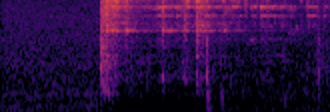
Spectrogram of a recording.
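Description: Glass breaks sharply and close by at a disc golf tournament final round. A bright crash is followed by scattered tinkling shards, with no voices.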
